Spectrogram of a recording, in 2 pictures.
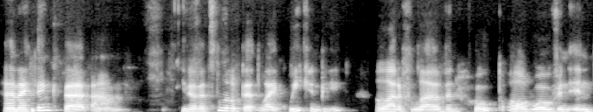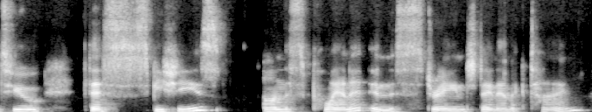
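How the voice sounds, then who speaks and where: A singer-songwriter woman sings gently at home with her ukulele, then talks earnestly about the song. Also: fairly low pitch, unhurried, creaky, low-quality recording. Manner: gentle, earnest, many fillers when talking. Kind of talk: singing with ukulele, then casual talk. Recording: ukulele playing loudly behind her.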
